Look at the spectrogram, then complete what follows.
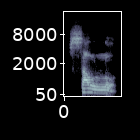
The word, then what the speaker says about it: Saul: como se pronuncia né E aí ficou assim na nossa transa operação Saulo né mas é Saul simplesmente Saul detalhe show saúde é assim que se pronuncia Vamos à frente vamos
